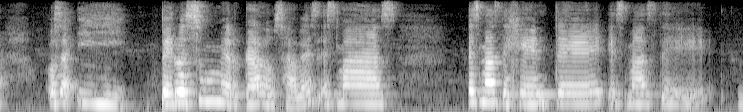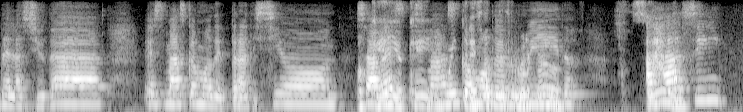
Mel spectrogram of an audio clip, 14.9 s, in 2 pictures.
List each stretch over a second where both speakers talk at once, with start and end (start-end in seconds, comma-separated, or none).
11.0-13.1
